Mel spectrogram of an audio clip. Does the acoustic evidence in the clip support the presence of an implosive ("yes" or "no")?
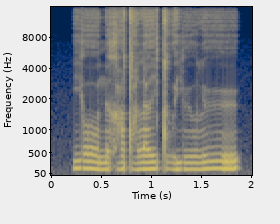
no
